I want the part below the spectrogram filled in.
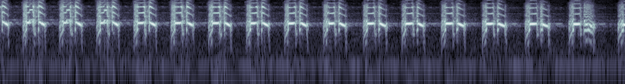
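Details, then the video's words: Grey francolin calling for hunting use, a rapid series of harsh squawking notes repeated about four times a second, steady and evenly spaced throughout. "Desi Teetar Calling Sound"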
